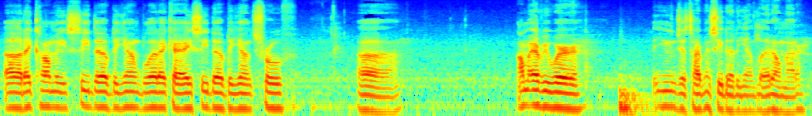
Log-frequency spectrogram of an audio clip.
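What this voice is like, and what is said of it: Put-on sexy smooth voice. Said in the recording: “put on this sexy voice ... This nigga turned into Morris Chestnut”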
